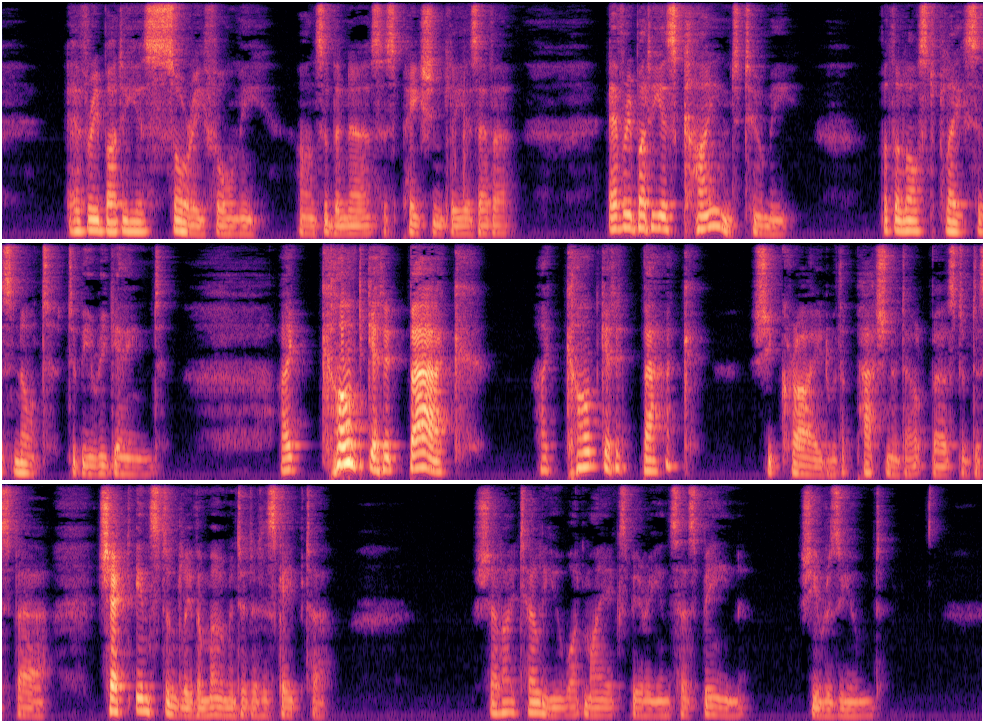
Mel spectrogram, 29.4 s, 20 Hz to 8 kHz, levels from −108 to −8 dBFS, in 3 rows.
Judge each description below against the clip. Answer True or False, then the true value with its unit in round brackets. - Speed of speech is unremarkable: False (125 wpm)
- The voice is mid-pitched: False (110 Hz)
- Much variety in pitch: True (7.3 semitones)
